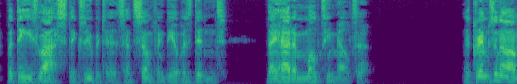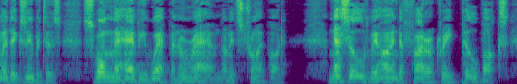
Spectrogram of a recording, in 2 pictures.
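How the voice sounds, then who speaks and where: A man's voice: medium pitch, fairly bright tone, slightly rough. A man reading military science fiction as an audiobook narrator, in a scripted, dramatic storytelling style.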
